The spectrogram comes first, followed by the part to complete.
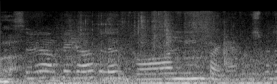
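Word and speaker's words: الضالين: دال جیسا ہے، دال نہیں ہے.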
